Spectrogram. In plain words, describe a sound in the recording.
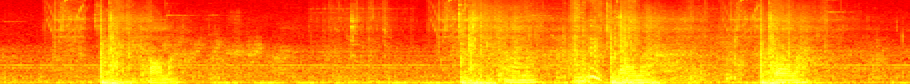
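Gunshots from a video game fire in short bursts.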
